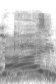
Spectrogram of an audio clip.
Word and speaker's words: Lucchese: We're founded in Italy, so that's the heritage behind our name.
